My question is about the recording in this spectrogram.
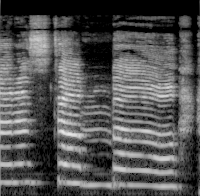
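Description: A woman singing a cappella, holding long notes that step down in pitch, with short breaks about half a second in and near the end.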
